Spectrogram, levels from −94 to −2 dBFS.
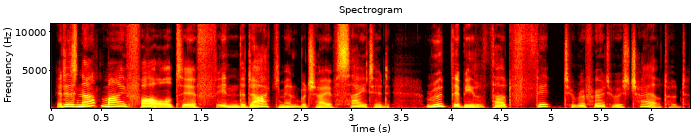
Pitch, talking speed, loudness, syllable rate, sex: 190 Hz, 195 wpm, -18 LUFS, 5.1 syllables/s, female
